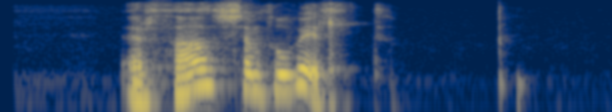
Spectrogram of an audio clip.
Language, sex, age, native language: Icelandic, male, 40-49, Icelandic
